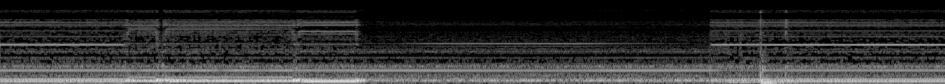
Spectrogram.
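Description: Steady motor hum and stepping tones, then one sharp, loud pop cuts through near the end; the cause can't be told by ear.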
